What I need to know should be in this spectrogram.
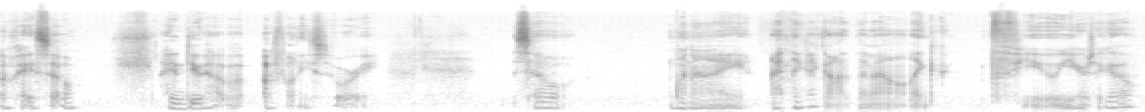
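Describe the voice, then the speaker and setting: Whispering broken by long, frequent pauses. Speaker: ASMR creator. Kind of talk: casual soft-spoken Q&A chat. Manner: soft-spoken.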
